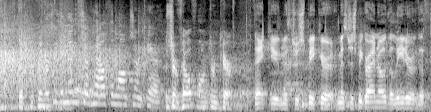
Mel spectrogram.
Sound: applause

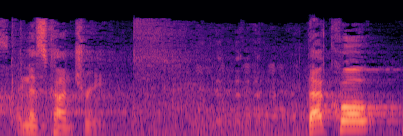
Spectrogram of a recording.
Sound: applause

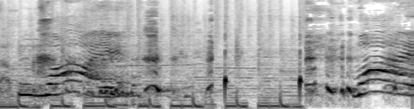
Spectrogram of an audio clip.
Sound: laughing

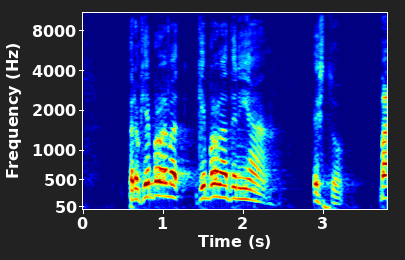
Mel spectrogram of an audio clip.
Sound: speaking spanish

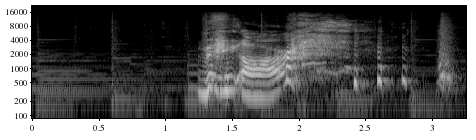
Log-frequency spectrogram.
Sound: laughs

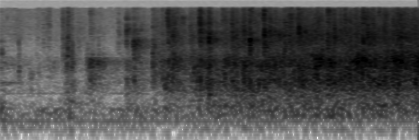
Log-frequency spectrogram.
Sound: applause

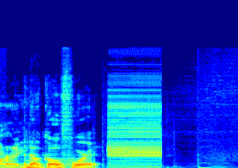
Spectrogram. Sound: buzzer

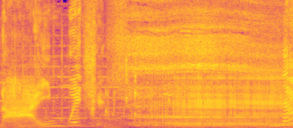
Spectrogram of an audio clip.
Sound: blows

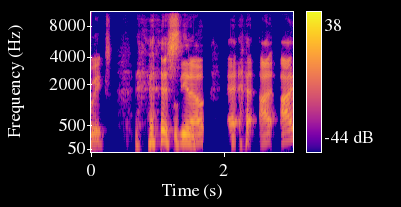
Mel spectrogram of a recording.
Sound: laughs

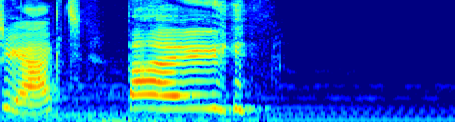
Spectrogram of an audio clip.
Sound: giggling

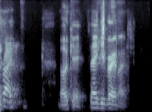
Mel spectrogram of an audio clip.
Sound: laughs

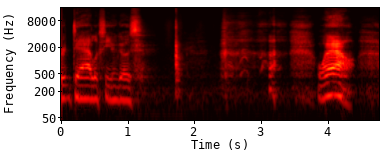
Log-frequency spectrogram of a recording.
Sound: scoffing

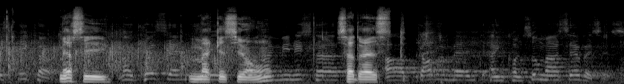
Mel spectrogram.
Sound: applause

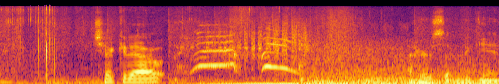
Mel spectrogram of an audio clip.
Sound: whooping

